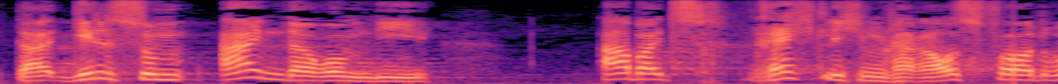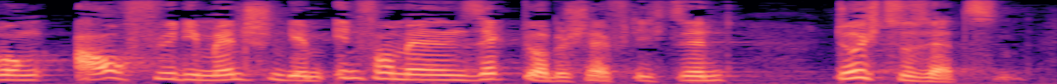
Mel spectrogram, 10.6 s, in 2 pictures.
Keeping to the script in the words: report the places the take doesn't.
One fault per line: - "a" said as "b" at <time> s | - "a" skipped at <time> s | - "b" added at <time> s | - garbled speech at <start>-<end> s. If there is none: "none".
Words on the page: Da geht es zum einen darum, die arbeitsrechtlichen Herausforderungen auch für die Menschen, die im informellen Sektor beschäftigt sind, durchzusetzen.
- "die" skipped at 6.7 s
